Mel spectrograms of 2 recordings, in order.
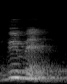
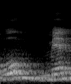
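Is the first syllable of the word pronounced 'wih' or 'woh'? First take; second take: wih; woh. First: The first syllable sounds like 'wih'. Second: The first syllable sounds like 'woh'. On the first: The speaker calls it right. "कैसे पढ़ते हैं, विमेन" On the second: The speaker calls it wrong. "हम इसको वो मेन नहीं पढ़ते हैं"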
